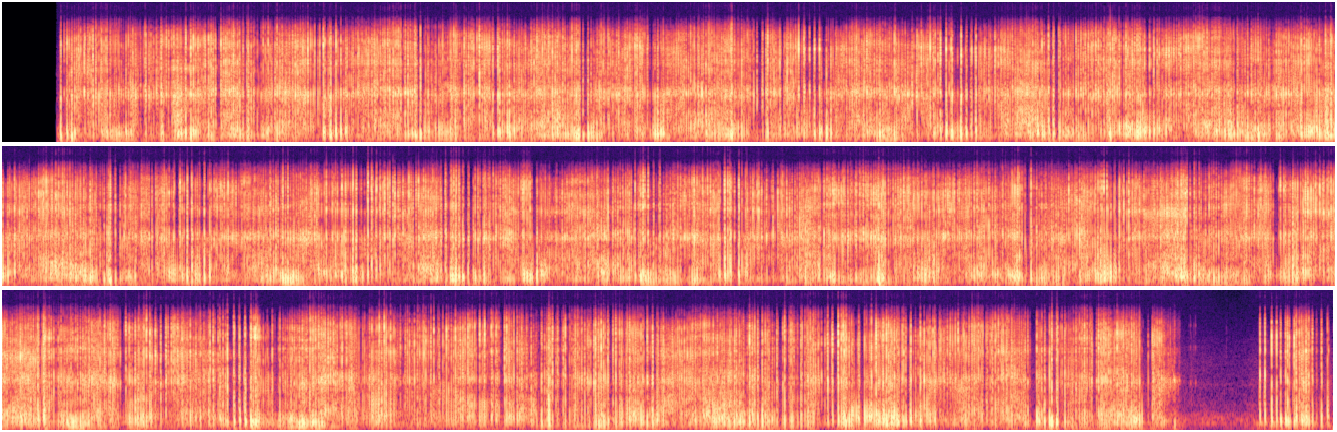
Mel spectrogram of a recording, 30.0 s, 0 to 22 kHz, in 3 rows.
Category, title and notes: Sound effects > Electronic / Design
Creak SFX
A granularly processed sound derived from a plastic cat toy squeak (recorded on Tascam DR-05). Transformed into a dry, organic creak with subtle movement — perfect as a base layer for doors, furniture, or eerie environmental design. If you enjoy these sounds, you can support my work by grabbing the full “Granular Alchemy” pack on a pay-what-you-want basis (starting from just $1)! Your support helps me keep creating both free resources and premium sound libraries for game devs, animators, and fellow audio artists. 🔹 What’s included?
subtle, squeak, horror, creak, designed, dry, furniture, rustic, wood, texture, door, granular, foley, organic, ambient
